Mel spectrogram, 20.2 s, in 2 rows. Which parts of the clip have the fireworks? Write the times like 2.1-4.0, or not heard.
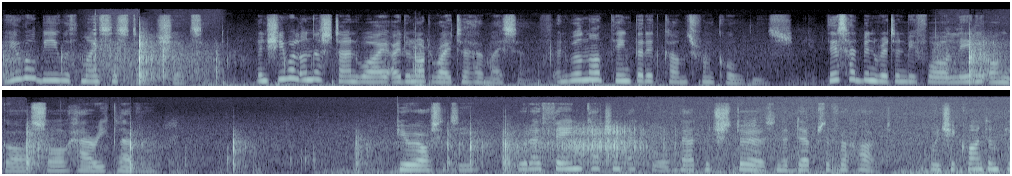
0.0-2.2, 9.3-16.9.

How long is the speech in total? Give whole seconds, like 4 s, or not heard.
18 s.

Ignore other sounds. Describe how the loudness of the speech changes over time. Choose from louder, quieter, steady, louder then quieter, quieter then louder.
steady.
